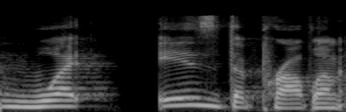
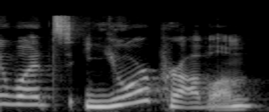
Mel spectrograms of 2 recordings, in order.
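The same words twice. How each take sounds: First: "What IS the problem", slowly spelled out; slow, deliberate question with weight on "is"; stress on IS. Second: "What's YOUR problem", drawn out slowly; slow question, all the weight on "your"; stress on YOUR. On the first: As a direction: pause on "what", then lean on "is". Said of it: "I said, "What is the problem?". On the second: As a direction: stretch and hit the word "your". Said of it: "I didn't say". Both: Retold or imitated.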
